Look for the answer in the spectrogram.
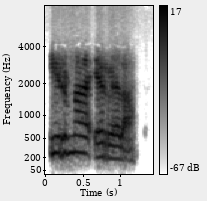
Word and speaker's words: Irma Herrera: Irma Herrera.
